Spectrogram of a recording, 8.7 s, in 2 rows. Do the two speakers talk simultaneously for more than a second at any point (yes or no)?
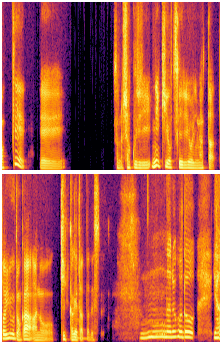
no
